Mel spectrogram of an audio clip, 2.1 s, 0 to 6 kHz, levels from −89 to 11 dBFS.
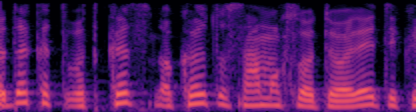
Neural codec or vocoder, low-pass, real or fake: none; 5.4 kHz; real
